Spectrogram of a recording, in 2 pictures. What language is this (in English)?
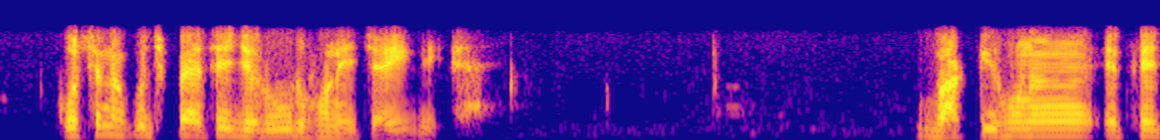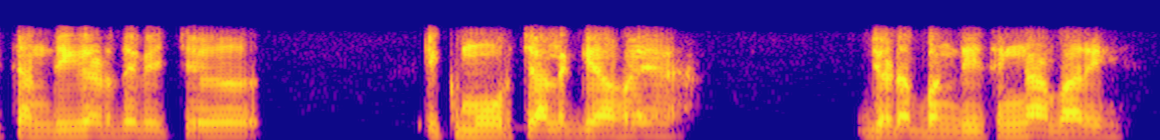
Punjabi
